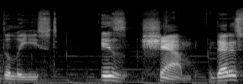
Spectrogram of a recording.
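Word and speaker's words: XAMPP: Photoshop and last but not the least is shamp that is spelled as X mppp and this is a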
